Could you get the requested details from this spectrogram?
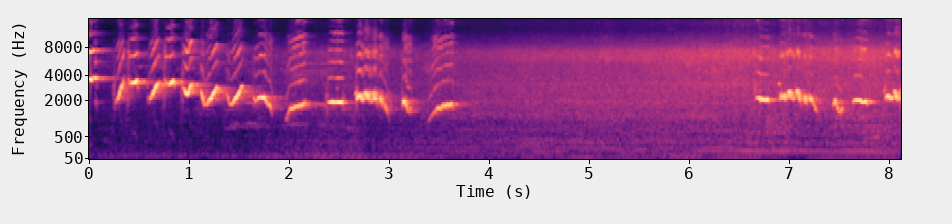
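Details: A young greater green leafbird, kept to stir other leafbirds into singing, opens with a rapid string of descending whistled notes and mimicked chirps, falls silent, then resumes with softer looping whistles over a low rumble.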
